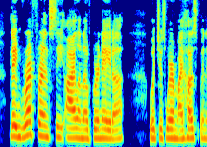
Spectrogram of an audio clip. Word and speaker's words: Grenada: you don't mind they reference the island of Grenada which is where my husband is from and it's always interesting to see that not only did they say Grenada right pronounced it correctly which oftentimes people don't pronounce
